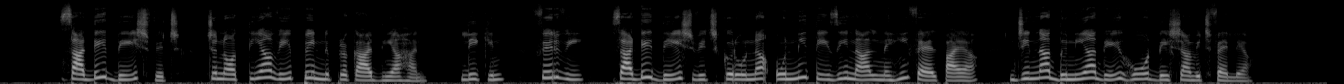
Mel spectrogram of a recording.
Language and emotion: Punjabi, neutral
